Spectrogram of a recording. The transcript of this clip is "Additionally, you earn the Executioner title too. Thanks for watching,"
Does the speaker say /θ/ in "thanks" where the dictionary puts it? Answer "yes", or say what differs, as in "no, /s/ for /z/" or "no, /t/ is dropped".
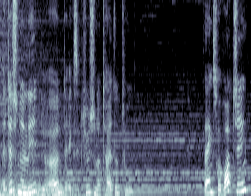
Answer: yes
